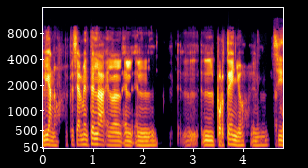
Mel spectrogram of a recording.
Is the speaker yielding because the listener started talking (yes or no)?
yes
